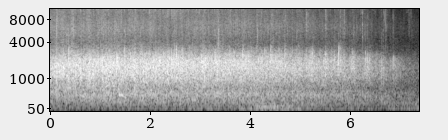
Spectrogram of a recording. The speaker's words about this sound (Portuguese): Amém? Dê um aplauso ao nome do Senhor Jesus.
